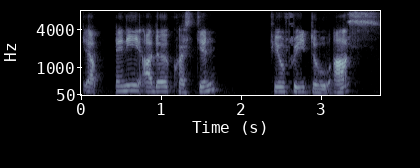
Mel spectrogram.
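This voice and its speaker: A man's voice: fairly high pitch, slow, bright, forceful tone, lo-fi sound, a little hiss or hum. A man working as an instructor in an online class, answering questions in a hesitant way, often checking with short confirmations. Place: online class over a computer call.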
